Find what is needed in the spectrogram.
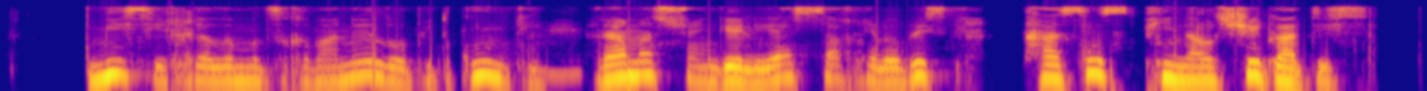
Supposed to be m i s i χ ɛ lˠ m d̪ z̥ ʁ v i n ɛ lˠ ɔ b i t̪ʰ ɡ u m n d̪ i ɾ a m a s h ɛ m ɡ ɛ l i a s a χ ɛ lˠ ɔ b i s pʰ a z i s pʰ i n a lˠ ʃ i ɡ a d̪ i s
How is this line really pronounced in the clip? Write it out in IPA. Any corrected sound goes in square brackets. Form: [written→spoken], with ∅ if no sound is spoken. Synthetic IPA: m i s i χ ɛ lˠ m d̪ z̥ ʁ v [i→a] n ɛ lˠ ɔ b i t̪ʰ ɡ u [m→∅] n d̪ i ɾ a m a s [h→ʃ] ɛ [m→ŋ] ɡ ɛ l i a s a χ ɛ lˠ ɔ b i s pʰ a [z→s] i s pʰ i n a lˠ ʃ i ɡ a d̪ i s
